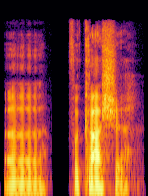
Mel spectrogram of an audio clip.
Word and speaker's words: focaccia: One bread, breadstick, garlic bread, and we were going to use dinner roll until Rohan reminded us of Italian bread, focaccia.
